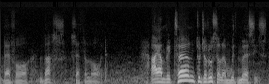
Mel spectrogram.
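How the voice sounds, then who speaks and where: A man's voice: medium pitch, big pitch swings, measured pace. A man acting a fervent Bible prophet in a dramatized King James reading, solemn and declamatory, with archaic phrasing. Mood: fervent proclamation. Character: fervent male Bible prophet proclaiming visions and God's words. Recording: noisy unprocessed 1970s cassette rip.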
